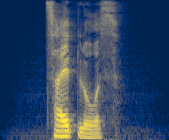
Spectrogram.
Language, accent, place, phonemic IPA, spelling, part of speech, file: German, Germany, Berlin, /ˈt͡saɪ̯tloːs/, zeitlos, adjective, De-zeitlos.ogg
- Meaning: timeless; atemporal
